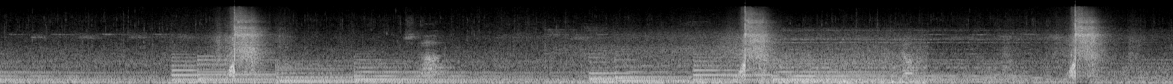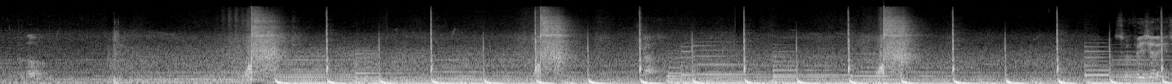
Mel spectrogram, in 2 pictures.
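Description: Background music, with a heavier beat coming in about two-thirds of the way through. Over it come about five golf shots a few seconds apart, each a sharp swish and strike of a club head hitting a ball off a hitting mat.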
